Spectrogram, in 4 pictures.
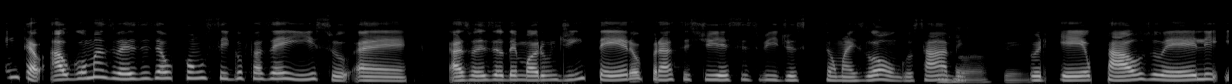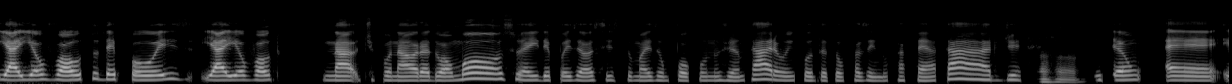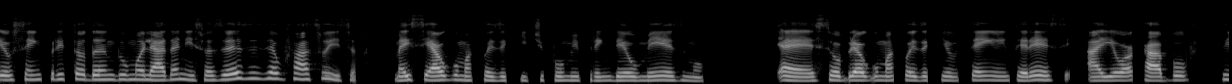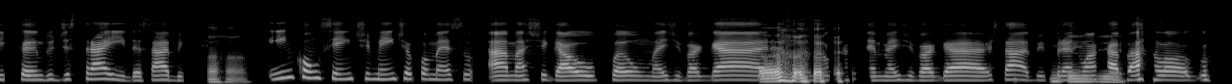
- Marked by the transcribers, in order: laugh; tapping
- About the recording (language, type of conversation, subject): Portuguese, advice, Como as distrações digitais estão tirando horas produtivas do seu dia?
